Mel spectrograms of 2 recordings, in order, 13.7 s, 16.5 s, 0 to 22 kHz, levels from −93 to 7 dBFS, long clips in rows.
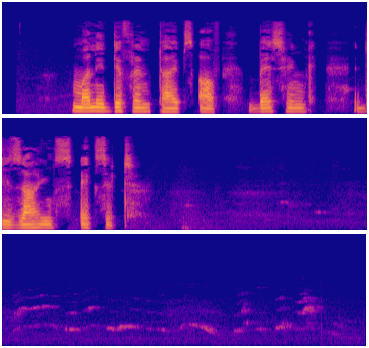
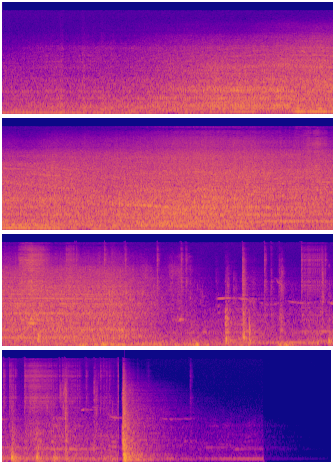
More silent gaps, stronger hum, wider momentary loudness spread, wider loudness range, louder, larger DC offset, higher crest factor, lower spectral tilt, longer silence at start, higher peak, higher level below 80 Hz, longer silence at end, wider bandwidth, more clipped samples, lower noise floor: neither; neither; first, 16 LU vs 13 LU; first, 12 LU vs 8 LU; about the same, -22 LUFS vs -22 LUFS; neither; about the same, 22 dB vs 24 dB; first, -5.5 dB/octave vs -4 dB/octave; first, 0.9 s vs 0 s; about the same, -2 dBFS vs 0 dBFS; second, -66 dBFS vs -36 dBFS; first, 7.45 s vs 0.85 s; second, 11 kHz vs 16.5 kHz; neither; second, -69 dBFS vs -77 dBFS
